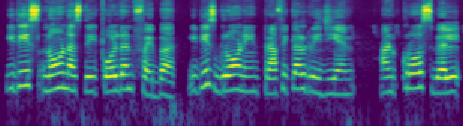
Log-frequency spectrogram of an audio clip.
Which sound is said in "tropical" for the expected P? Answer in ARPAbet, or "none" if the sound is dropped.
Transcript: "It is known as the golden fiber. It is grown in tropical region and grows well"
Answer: F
